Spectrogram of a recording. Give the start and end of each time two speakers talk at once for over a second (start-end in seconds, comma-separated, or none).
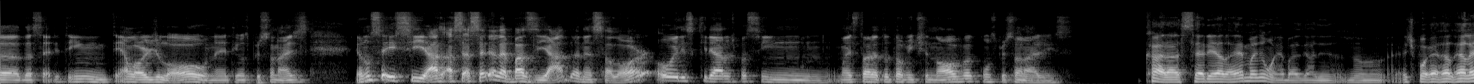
none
